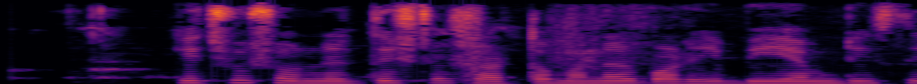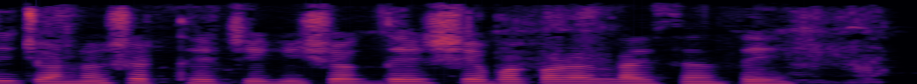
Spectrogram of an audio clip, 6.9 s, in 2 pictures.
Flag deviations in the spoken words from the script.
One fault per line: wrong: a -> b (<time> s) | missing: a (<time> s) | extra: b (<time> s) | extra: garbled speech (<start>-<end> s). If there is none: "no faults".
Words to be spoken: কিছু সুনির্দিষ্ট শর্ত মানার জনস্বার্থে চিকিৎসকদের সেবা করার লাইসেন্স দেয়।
extra: পরই বিএমডিসি (2.4 s)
